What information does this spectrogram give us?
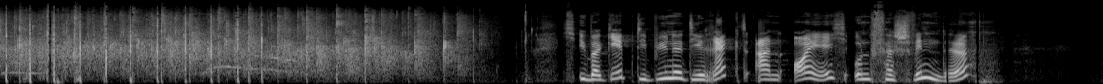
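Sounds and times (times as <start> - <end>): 
big round of applause: 0.0 - 5.0
speech: 5.8 - 9.8.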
